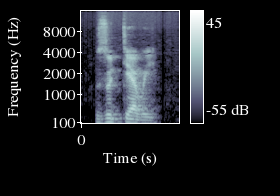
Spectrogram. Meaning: shoe, footwear (attributive)
- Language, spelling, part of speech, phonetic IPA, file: Ukrainian, взуттєвий, adjective, [wzʊˈtʲːɛʋei̯], LL-Q8798 (ukr)-взуттєвий.wav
